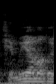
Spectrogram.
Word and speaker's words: 煙山: 煙煙山煙山っていう名字珍しいですよ煙の山と書いて煙山と読むらしいですよ。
